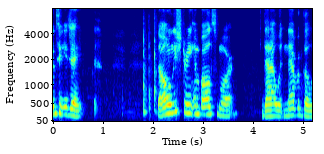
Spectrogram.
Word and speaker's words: Baltimore: Uh, I guess a street that I wouldn't go to after 8 o'clock in Baltimore, because I'm saying it wrong. It's Baltimore. The T is silent.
